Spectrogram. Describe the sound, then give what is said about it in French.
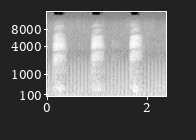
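Three sharp sniffs through the nose, made in a breathing exercise that moves only the shoulders. Each is a short hissing intake of air, evenly spaced and standing alone against a quiet background. “Reniflage, trois fois, uniquement en bougeant les épaules.”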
